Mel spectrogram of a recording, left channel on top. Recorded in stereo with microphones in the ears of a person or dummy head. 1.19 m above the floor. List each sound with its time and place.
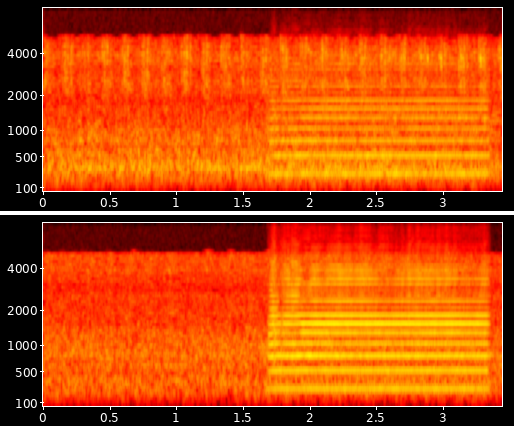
1.7 s a trumpet: 45° right (ahead or behind)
